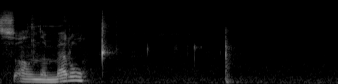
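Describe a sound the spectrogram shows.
A plastic paint pot lid snaps open with a sharp click.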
